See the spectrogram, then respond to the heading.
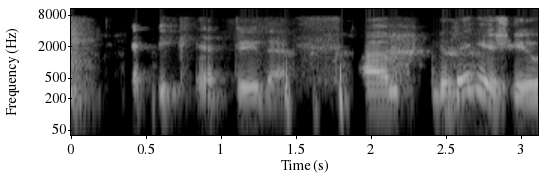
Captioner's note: laughs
